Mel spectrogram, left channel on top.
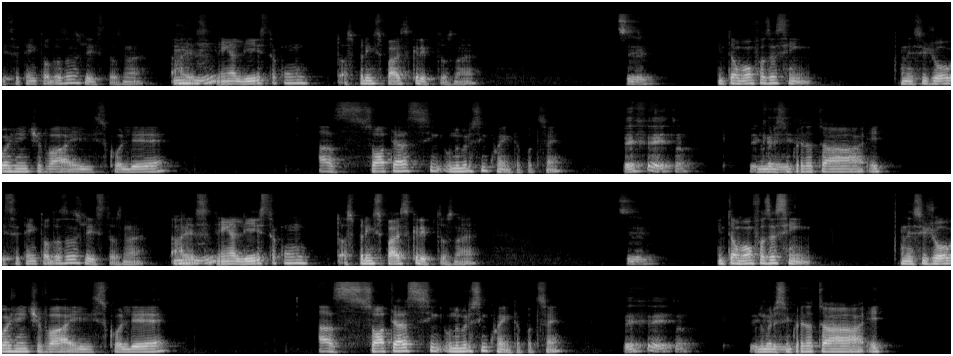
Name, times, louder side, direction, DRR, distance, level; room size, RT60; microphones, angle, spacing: voice 1, 0.0-1.4 1.7-3.1 3.4-4.7 7.2-8.1 9.0-11.2 12.7-15.1 17.0-18.3, right 3 dB, 35° right, 0.4 m, -22 dB
voice 2, 1.7-2.2 6.2-6.5 15.7-16.4 17.0-17.4, left 1 dB, 30° left, 0.8 m, -25 dB
11.0 x 8.0 x 3.6 m
head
